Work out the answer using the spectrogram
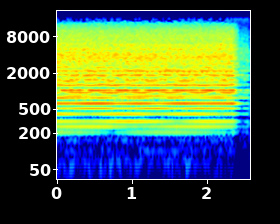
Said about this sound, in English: We might even arrange to have you call into the program for the purpose of participating. And you might get a penguin's goal horn.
